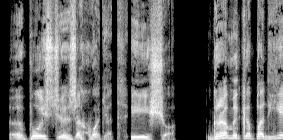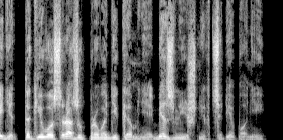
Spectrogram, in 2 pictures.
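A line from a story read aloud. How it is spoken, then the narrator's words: Muttered with a sigh. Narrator (Russian): пробормотал Леонид Ильич и со вздохом сказал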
